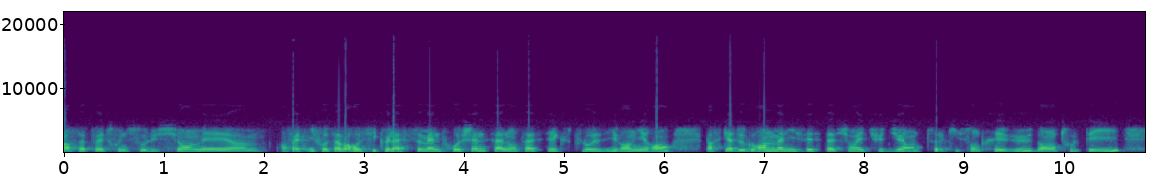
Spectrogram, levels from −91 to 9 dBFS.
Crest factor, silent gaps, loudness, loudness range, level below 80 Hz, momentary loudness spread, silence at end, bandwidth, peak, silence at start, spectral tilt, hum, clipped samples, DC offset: 16 dB; none; -24 LUFS; 2 LU; -74 dBFS; 9 LU; 0 s; 6.6 kHz; -8 dBFS; 0 s; -6 dB/octave; none; under 0.1%; under 0.1%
